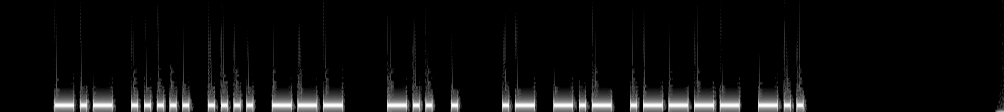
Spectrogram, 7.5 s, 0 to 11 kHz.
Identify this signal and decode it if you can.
Morse code, heard as a keyed tone, about 25 wpm, 700 Hz. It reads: K5HO DE AK1D
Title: USA Callsign DE Callsign - 4 Characters - 25wpm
